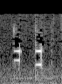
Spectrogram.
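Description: telephone number being dialed

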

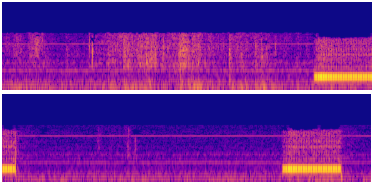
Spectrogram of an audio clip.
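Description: telephone tones

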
